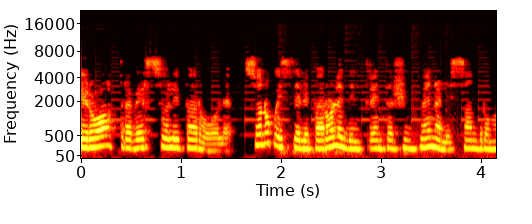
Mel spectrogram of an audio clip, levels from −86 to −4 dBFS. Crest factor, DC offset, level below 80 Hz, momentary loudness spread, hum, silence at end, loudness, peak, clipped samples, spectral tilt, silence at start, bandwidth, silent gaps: 16 dB; under 0.1%; -64 dBFS; 7 LU; none; 0 s; -24 LUFS; -6 dBFS; under 0.1%; -5.5 dB/octave; 0 s; 7.2 kHz; none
